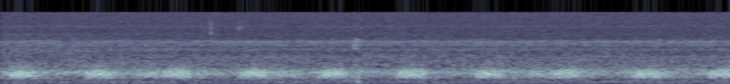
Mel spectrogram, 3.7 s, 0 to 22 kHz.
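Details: Home fetal Doppler at 13 weeks 5 days of pregnancy, with the baby thought to be moving and kicking: fast, regular whooshing beats at about 150 a minute with a brief thump and movement noise. A normal fetal heartbeat.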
